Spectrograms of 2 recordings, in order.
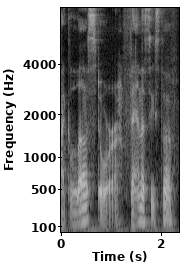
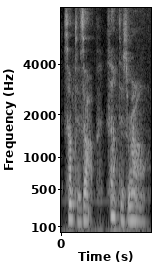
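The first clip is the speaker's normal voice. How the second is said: mocking suspicious commenter; 7 dB quieter than usual. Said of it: "Everything's conspiracy theory".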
